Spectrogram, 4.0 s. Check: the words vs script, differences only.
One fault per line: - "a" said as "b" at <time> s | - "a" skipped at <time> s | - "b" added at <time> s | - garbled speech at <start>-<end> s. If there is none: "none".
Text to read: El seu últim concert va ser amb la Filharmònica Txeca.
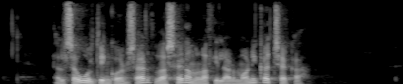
none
